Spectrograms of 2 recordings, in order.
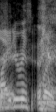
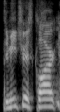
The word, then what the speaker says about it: Demetrius Clark: Deiterus Clerk is literally the worst way that I've ever heard my name pronounced. But Demetrius Clark, uh, dev at Netifi,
